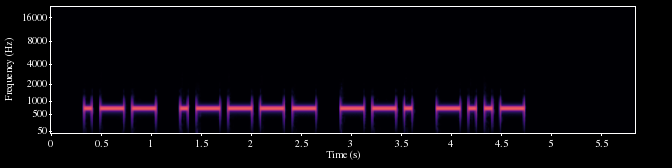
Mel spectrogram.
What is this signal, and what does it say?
Morse code, heard as a keyed tone, about 16 wpm, 700 Hz. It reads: W1GX
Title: USA Call Signs - 4 Characters - 15wpm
